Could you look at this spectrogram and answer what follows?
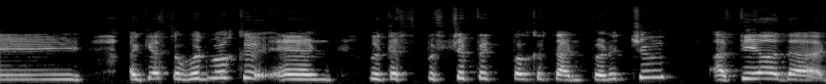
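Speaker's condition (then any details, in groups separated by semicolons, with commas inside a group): Cerebral palsy; childhood speech therapy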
